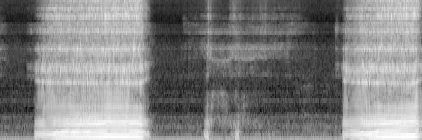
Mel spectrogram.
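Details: Mastiff/Rottweiler-mix puppy snoring while asleep: two loud, low, rumbling snores a few seconds apart, with quiet breathing between them.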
